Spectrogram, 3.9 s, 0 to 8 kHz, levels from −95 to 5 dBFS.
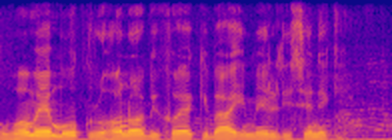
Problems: continuous background conversations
